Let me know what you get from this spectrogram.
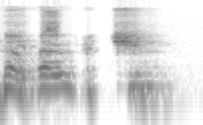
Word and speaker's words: Ipswich: Did I say that right, or did I just make a horrible... – No, Ipswich is my nearest reasonably large town.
